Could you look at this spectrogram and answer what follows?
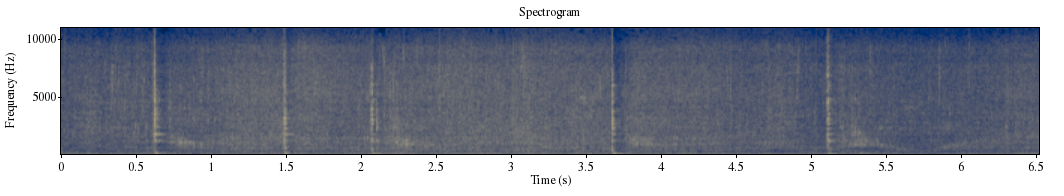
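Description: Metal ladle stirring mashed eggplant bharta in a metal pan, with a steady sizzle of frying underneath. The ladle knocks sharply against the pan five times.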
